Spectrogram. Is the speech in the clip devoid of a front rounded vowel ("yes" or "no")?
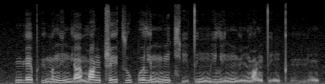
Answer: no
